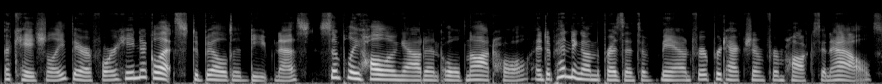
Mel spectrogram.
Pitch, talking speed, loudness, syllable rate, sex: 215 Hz, 195 wpm, -18 LUFS, 5.3 syllables/s, female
